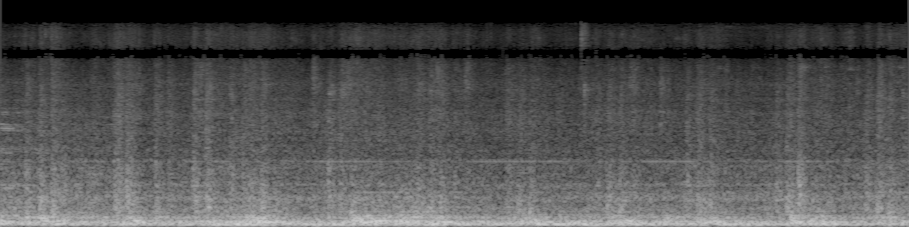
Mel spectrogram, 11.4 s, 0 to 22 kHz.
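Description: Running noise heard inside a 762 mm narrow-gauge electric railcar on the move: a steady low rumble of wheels on rail, broken by irregular clacks and knocks from the track, with a faint steady whine underneath.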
